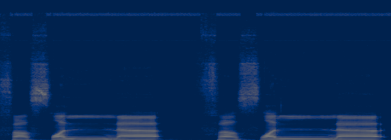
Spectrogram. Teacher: صاد کی آواز موٹی ہونی چاہیے، لام کو موٹا نہیں پڑھیں گے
